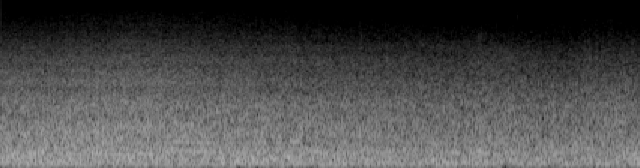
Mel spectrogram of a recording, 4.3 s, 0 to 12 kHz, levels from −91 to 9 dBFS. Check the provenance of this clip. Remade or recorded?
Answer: recorded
